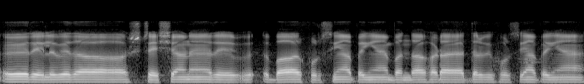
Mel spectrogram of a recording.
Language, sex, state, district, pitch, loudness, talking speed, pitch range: Punjabi, male, Punjab, Kapurthala, 110 Hz, -16 LUFS, 145 wpm, 110-115 Hz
